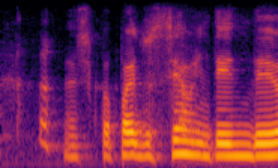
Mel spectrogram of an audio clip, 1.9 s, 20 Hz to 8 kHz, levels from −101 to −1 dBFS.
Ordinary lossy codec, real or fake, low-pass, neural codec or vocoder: Opus, 24 kbps; real; 7.2 kHz; none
